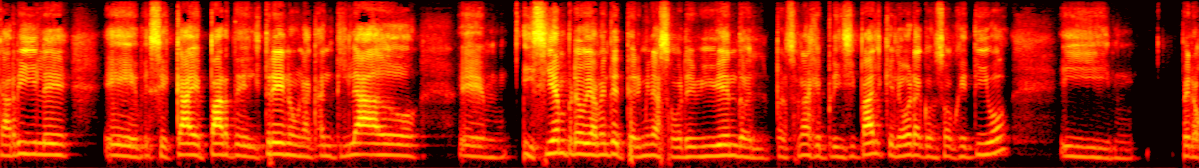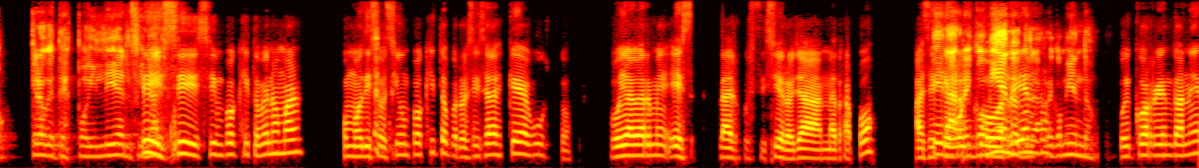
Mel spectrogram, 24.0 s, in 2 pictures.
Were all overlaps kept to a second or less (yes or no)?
no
